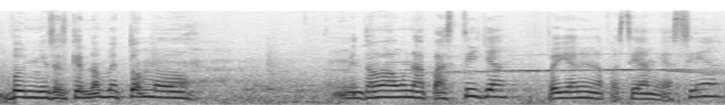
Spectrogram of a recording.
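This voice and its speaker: There is noticeable background noise and audible room echo. A woman speaks at a moderate pace with a medium pitch and ordinary pitch variation. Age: 70s. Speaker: patient. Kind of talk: testimony.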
